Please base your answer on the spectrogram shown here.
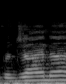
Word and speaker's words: Regina: From Saskatchewan, Canada, Regina, and that's why it rhymes with fun.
